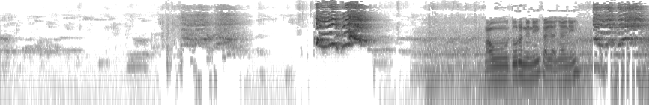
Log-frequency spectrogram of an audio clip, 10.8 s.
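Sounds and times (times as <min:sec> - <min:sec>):
green junglefowl crowing: 0:03.0 - 0:04.2, 0:05.2 - 0:07.5, 0:09.8 - 0:10.8
speech: 0:08.1 - 0:09.8.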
